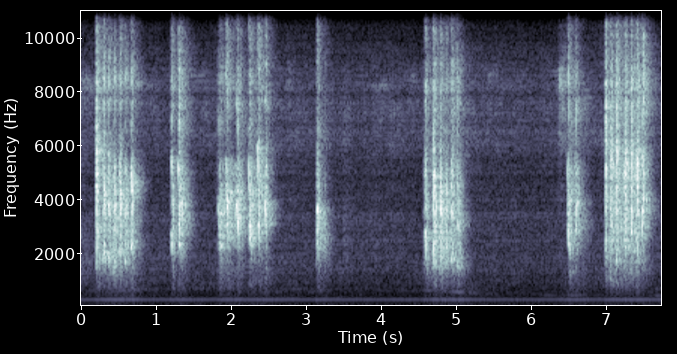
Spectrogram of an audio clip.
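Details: Olive-backed sunbird of the speckled wiceh type, recorded at night, singing in ngriwik style for use as a lure: seven dense, high, buzzy rattling bursts separated by short silences.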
